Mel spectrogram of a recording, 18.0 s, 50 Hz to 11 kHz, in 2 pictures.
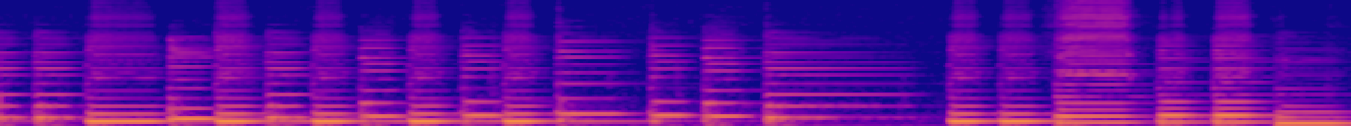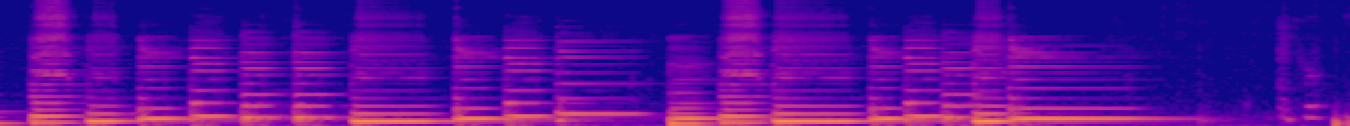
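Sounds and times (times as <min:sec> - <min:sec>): piano melody: 0:00.0 - 0:17.0.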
